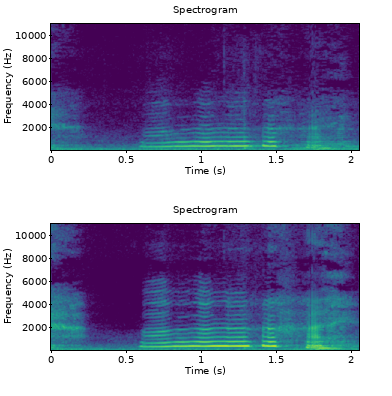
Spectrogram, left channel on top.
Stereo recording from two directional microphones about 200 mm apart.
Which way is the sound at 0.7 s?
65° right (ahead or behind).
